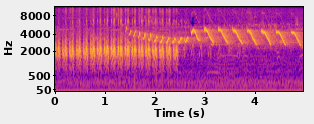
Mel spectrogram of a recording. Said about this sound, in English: through the dense cactus, while the clear tones of the canyon wren echo off the hard stone, carrying a long distance. With cactus and canyon wrens, there's a clear sense of how the different habitats, cactus and stone, live in their songs.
